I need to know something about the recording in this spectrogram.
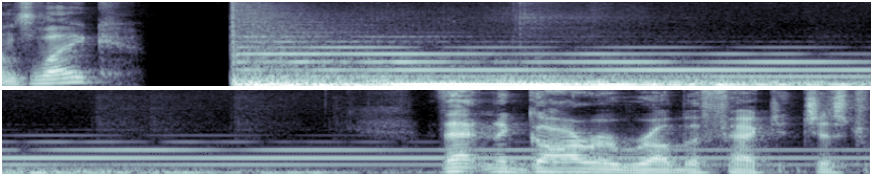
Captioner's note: dramatic percussion music; bell tolls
